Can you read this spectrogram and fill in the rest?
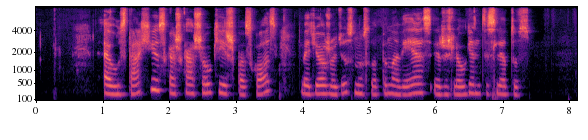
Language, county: Lithuanian, Šiauliai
